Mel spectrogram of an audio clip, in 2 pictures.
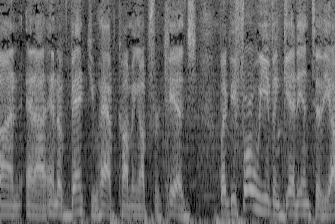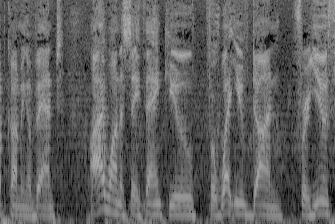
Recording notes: live from the AMP Expo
